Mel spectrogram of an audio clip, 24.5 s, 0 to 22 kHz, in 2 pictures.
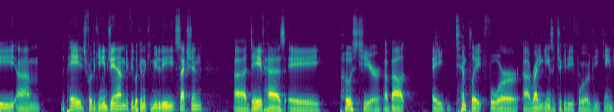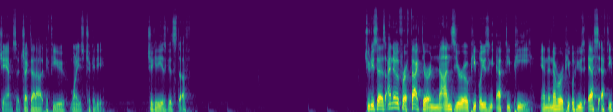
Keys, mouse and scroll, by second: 15.8 alt+Return.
